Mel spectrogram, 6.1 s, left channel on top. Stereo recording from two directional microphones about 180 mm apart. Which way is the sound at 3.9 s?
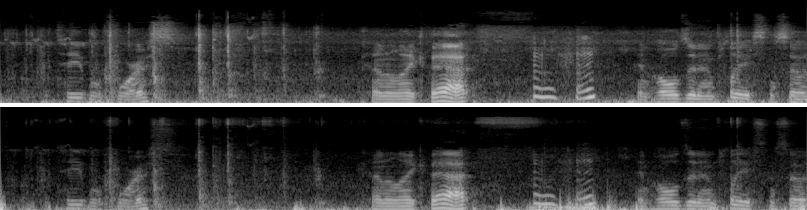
5° left (ahead or behind).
